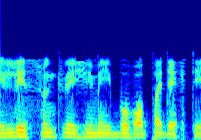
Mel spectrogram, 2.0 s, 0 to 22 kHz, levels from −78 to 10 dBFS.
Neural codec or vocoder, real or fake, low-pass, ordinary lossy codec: codec, 16 kHz, about 1 kbps, DyCAST, with the encoder's durations; fake; 7.2 kHz; AAC, 16 kbps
